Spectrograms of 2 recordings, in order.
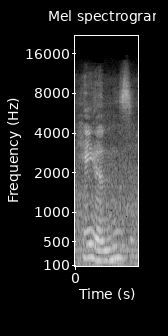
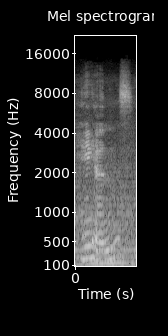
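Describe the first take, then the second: The two takes are said the same way.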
